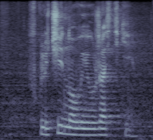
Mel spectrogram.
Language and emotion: Russian, neutral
